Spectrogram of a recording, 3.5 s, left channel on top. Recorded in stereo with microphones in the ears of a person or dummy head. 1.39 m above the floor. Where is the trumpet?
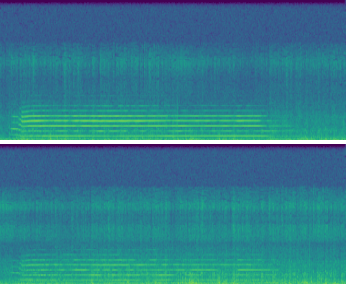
30° left (ahead or behind), 3 m.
